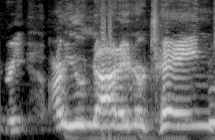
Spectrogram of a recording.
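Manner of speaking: Gladiator-style arena roar; barbarian. Pretend. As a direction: bellow it like a gladiator. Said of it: "This is entertainment right here".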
